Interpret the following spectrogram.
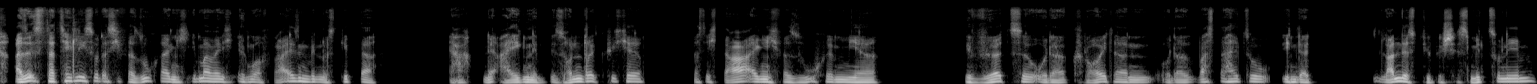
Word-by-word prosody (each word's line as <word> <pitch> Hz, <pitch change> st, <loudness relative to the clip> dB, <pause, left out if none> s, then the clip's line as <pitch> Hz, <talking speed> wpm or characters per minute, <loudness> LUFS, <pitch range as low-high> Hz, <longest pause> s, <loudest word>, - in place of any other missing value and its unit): Also -, -, +8 dB
es 80 Hz, -, +4 dB
ist -, -, -1 dB
tatsächlich 160 Hz, +4 st, +3 dB
so, 155 Hz, -, -1 dB
dass 140 Hz, -3 st, -1 dB
ich 135 Hz, -, -10 dB
versuche 140 Hz, +7 st, -1 dB
eigentlich 110 Hz, -4 st, 0 dB
immer, 140 Hz, +1 st, +2 dB
wenn 130 Hz, -1 st, +3 dB
ich 105 Hz, -2 st, -8 dB
irgendwo 115 Hz, -1 st, -2 dB
auf 100 Hz, -, -11 dB
Reisen 145 Hz, -2 st, +1 dB
bin 125 Hz, -2 st, -1 dB
und 105 Hz, -, 0 dB
es -, -, -9 dB
gibt 125 Hz, 0 st, -6 dB
da, 105 Hz, -6 st, -2 dB, 0.7 s
ja, -, -, -5 dB
'ne -, -, -2 dB
eigene 100 Hz, +2 st, +3 dB
besondere 105 Hz, +9 st, +1 dB
Küche, 135 Hz, -2 st, -3 dB, 0.5 s
dass 105 Hz, -2 st, -9 dB
ich 110 Hz, -, -7 dB
da 105 Hz, +3 st, +3 dB
eigentlich 120 Hz, -5 st, +2 dB
versuche, 105 Hz, +3 st, -3 dB
mir 105 Hz, -3 st, +2 dB, 0.9 s
Gewürze 110 Hz, +6 st, +1 dB
oder 100 Hz, -3 st, -1 dB
Kräutern 105 Hz, +2 st, -2 dB
oder 100 Hz, 0 st, -5 dB
was 115 Hz, -2 st, -3 dB
da 130 Hz, -, -5 dB
halt 130 Hz, 0 st, 0 dB
so 130 Hz, -3 st, -1 dB
in 115 Hz, -2 st, +1 dB
der 105 Hz, -2 st, +1 dB, 0.6 s
Landestypisches 100 Hz, -7 st, +2 dB
mitzunehmen, 135 Hz, +5 st, +1 dB
115 Hz, 170 wpm, -23 LUFS, 100-130 Hz, 0.9 s, Also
